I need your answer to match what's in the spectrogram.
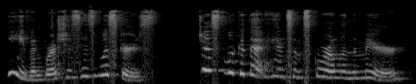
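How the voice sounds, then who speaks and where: A woman reading a picture book aloud to young children in an expressive storytelling manner. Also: very high-pitched, normal speed, a little hiss or hum. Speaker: library staff storytime reader.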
